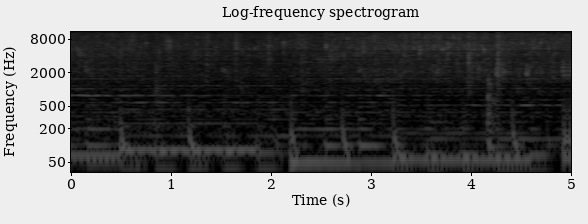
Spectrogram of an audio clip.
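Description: Flour-battered shrimp frying in hot oil in a frying pan: a steady sizzle with scattered crackles and pops. Background music with a low bass line plays underneath.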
